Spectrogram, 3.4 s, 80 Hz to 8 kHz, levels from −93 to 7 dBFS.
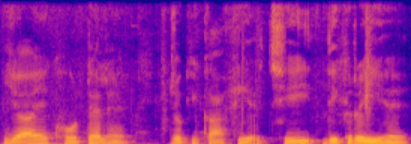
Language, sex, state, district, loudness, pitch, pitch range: Hindi, male, Jharkhand, Deoghar, -16 LUFS, 125 Hz, 115-135 Hz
